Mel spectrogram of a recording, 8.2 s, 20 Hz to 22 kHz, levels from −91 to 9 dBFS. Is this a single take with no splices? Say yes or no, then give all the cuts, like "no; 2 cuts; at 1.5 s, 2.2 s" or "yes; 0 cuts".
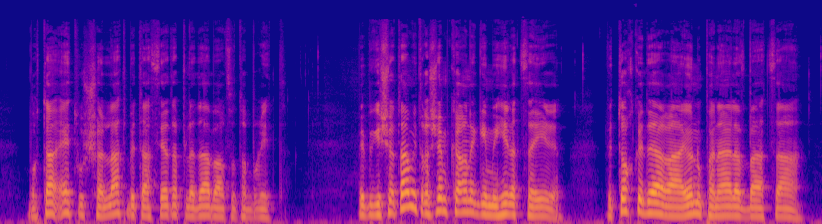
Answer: yes; 0 cuts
